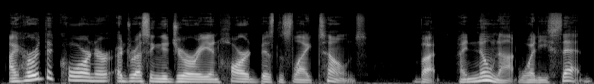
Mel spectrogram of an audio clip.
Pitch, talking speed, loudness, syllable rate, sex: 130 Hz, 190 wpm, -18 LUFS, 5.3 syllables/s, male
